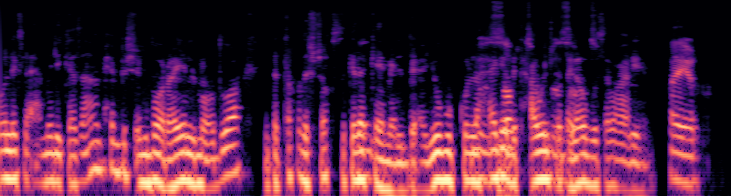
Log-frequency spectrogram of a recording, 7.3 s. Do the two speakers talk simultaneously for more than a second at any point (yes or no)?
yes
